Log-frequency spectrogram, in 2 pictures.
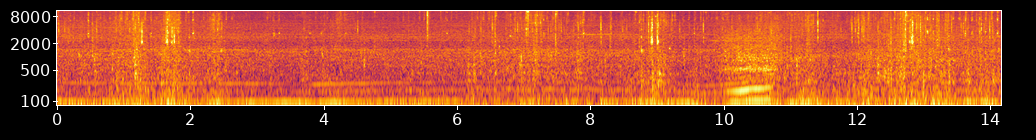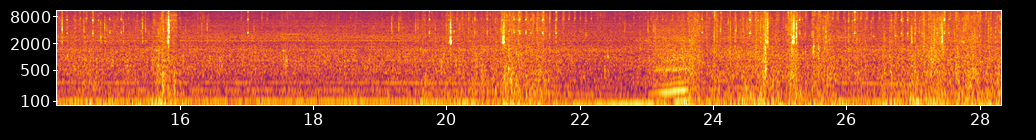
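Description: Suzuki SJ413's 1.3-litre four-cylinder engine running under way over a rough dirt track, a steady low drone whose revs rise quickly twice, about a third of the way in and again past three-quarters. Scattered knocks and rattles come from the body jolting over bumps.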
